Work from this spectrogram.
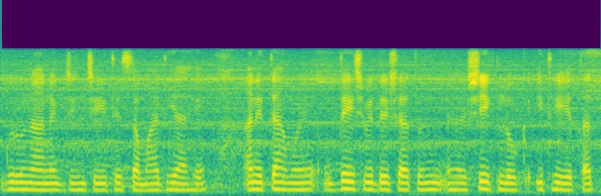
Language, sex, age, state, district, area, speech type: Marathi, female, 30-45, Maharashtra, Nanded, urban, spontaneous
